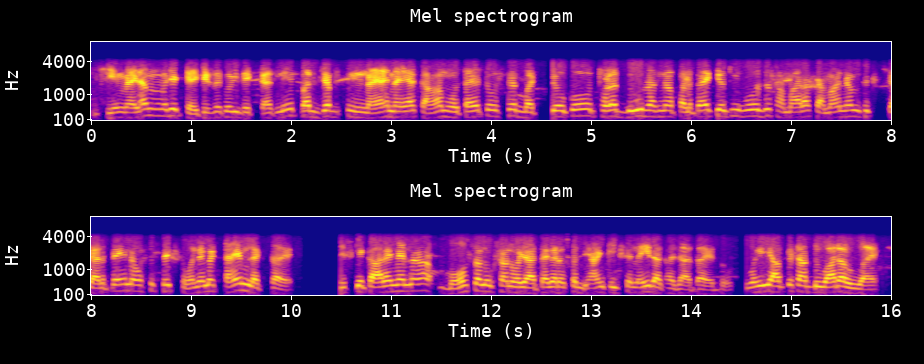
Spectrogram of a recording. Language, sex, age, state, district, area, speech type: Hindi, male, 45-60, Madhya Pradesh, Bhopal, urban, conversation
